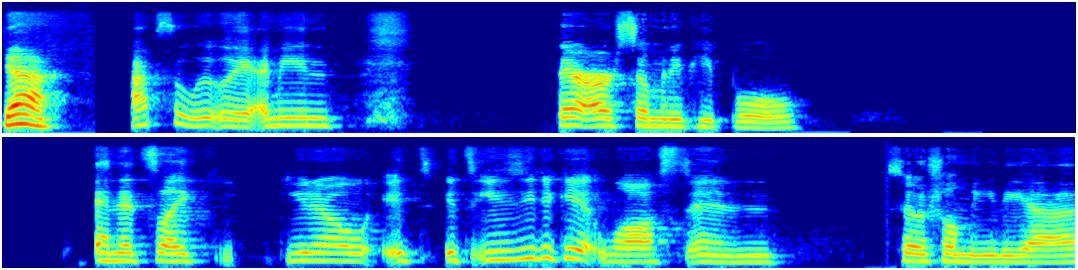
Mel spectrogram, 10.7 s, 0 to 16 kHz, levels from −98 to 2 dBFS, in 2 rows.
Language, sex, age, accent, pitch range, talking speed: English, female, 20-39, American, 190-225 Hz, 130 wpm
